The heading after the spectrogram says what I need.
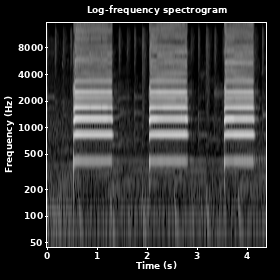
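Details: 10th-gen Honda Civic with newly mounted aftermarket horn, bracket adjusted so it no longer hits metal: three clean, strong, steady two-tone blasts under a second each, nothing rasping; horn working properly.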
